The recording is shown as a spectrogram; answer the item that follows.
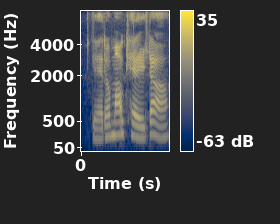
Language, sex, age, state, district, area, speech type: Goan Konkani, female, 18-30, Goa, Canacona, rural, spontaneous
